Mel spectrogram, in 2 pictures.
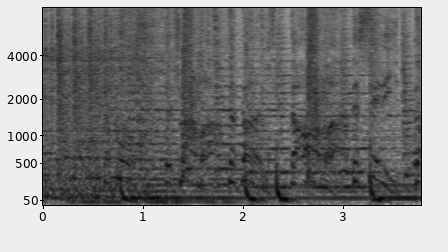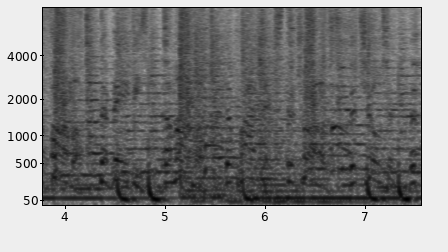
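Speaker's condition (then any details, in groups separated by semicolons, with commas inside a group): No condition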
